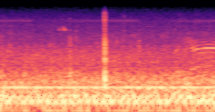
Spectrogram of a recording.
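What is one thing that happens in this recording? A cricket bat strikes a leather ball outdoors.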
